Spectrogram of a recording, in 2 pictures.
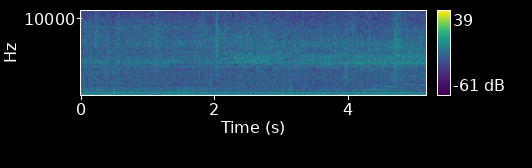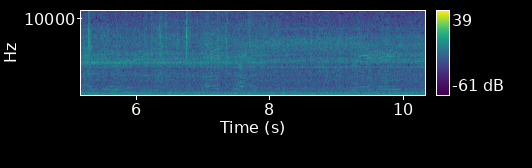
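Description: Steady, loud low hum inside the cabin of an Airbus A320-232 as it moves off the stand, heard from a window seat over the wing. Faint voices of other passengers join from about four seconds in.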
